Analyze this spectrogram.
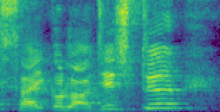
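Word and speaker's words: psychologist: साइकोलॉजिस्ट। यहाँ पे P silent yes से अर्थ निकाल रहे हैं इसका प्रोनाउंसिएशन। 18 पे देखेंगे, 18 पे आइएगा।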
